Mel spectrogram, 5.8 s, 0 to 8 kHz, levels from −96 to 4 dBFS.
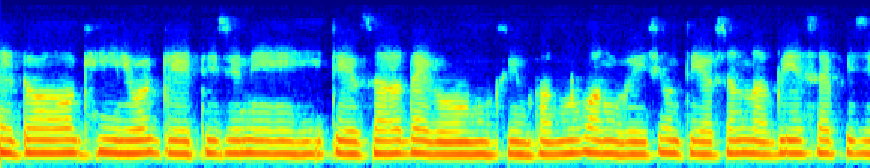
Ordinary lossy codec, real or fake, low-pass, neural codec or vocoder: none; fake; 7.2 kHz; vocoder, 22.05 kHz, 80 mel bands, HiFi-GAN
